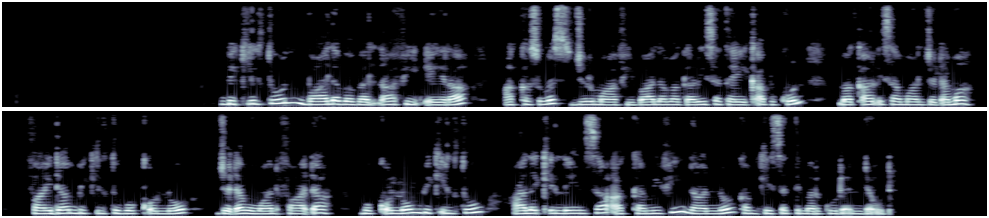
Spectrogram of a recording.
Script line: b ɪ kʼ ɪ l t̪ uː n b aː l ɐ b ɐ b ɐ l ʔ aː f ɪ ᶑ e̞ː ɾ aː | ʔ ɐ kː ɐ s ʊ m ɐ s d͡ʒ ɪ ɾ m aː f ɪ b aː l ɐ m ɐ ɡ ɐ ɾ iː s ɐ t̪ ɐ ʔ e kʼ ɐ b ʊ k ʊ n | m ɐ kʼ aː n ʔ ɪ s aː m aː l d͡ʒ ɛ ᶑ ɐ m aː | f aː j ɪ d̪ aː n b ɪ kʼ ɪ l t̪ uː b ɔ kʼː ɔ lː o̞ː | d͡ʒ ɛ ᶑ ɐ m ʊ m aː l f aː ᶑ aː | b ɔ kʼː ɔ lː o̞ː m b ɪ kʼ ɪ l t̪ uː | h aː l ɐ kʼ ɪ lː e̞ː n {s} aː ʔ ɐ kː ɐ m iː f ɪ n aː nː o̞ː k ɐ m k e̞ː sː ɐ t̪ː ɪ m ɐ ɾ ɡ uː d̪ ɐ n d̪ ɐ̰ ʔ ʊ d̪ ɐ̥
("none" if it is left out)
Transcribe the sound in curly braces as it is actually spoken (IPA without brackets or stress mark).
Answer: s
